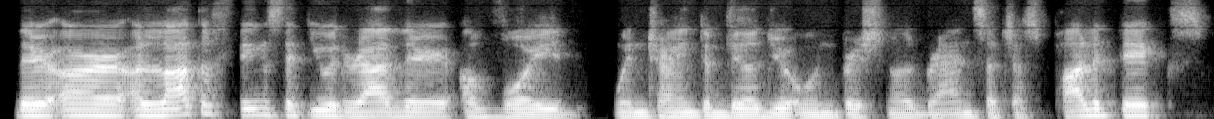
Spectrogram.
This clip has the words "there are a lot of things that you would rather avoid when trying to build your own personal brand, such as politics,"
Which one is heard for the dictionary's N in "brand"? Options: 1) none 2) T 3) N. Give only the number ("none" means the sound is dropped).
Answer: 3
